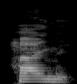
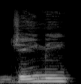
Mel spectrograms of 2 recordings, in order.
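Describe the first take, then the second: First: The name is said with a Spanish pronunciation. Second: The name is said with an English pronunciation. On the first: The speaker calls it right. "it's how you pronounce it in Spanish" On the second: The speaker calls it wrong. "a lot of people tend to think my name is Jamie"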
